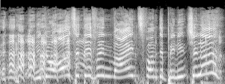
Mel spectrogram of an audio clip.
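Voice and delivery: loud, high-pitched mock German presenter, drawn-out filler; Dirk the German reviewer. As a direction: present wines as a hammed-up German critic. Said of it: "This is Dirk".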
